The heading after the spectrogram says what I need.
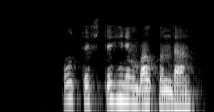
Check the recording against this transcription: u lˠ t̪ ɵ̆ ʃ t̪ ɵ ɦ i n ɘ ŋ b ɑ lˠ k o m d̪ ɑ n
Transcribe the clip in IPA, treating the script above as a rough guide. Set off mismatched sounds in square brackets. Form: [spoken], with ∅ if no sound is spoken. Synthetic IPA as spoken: u lˠ t̪ ɵ̆ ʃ t̪ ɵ ɦ i n ɘ ŋ b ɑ lˠ k o [n] d̪ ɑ n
